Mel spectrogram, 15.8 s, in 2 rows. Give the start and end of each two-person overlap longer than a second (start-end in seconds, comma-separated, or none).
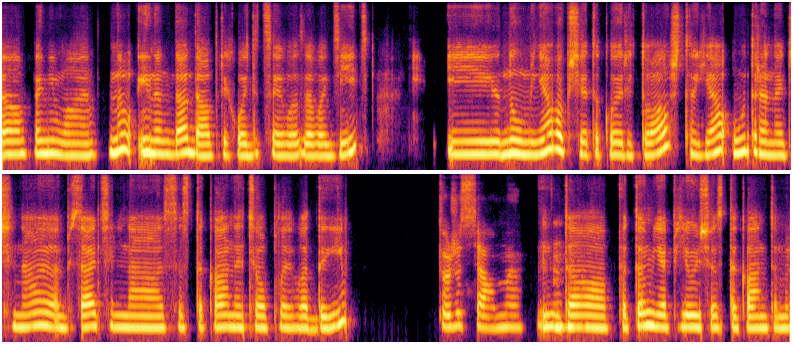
none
